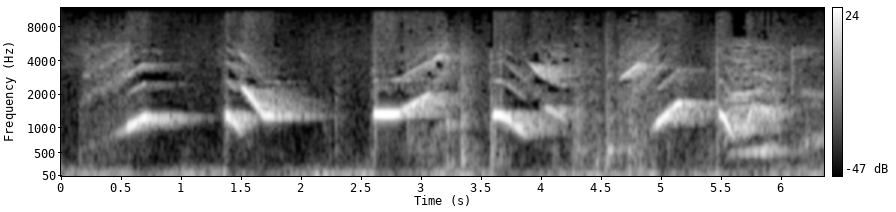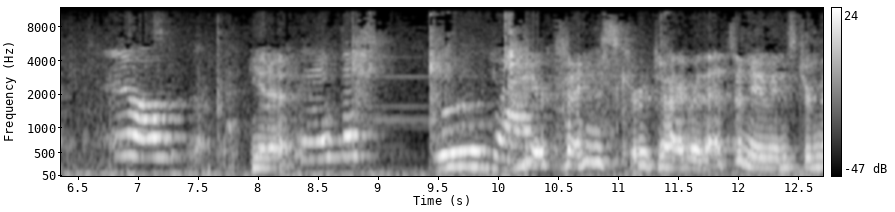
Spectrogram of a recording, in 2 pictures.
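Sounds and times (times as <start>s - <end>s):
whistle playing short sliding tones: 0.3s - 6.0s
speech: 8.0s - 8.9s, 9.5s - 12.6s.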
